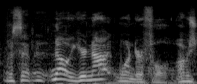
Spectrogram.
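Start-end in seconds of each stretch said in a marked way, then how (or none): none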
